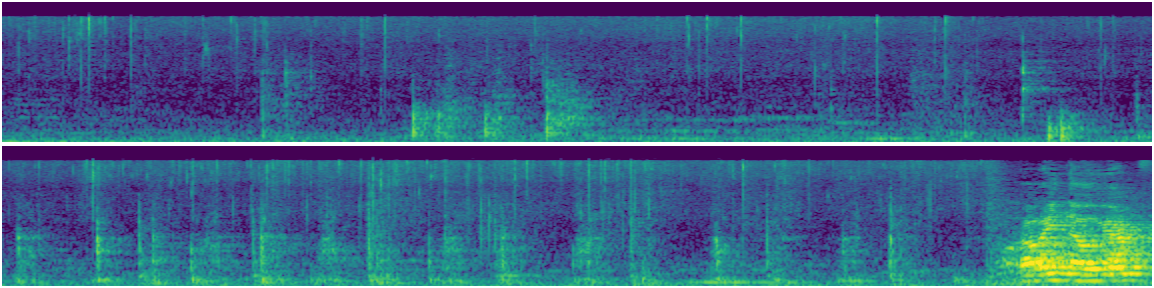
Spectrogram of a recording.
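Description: Garlic sizzling and frying in a pan, with soft crackles and occasional stirring scrapes throughout, building to a louder burst of sizzle near the end.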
